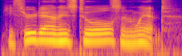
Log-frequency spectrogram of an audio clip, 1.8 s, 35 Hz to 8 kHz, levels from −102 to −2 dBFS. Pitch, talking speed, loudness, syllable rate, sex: 145 Hz, 230 wpm, -15 LUFS, 4.3 syllables/s, male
